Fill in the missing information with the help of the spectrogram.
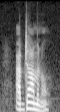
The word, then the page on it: abdominal: /æbˈdɒm.ə.nl̩/; /əbˈdɒm.ə.nl̩/; /æbˈdɑm.ə.nl̩/; /əbˈdɑm.ə.nl̩/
